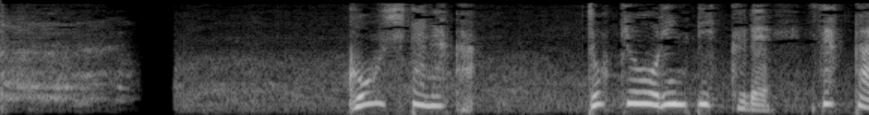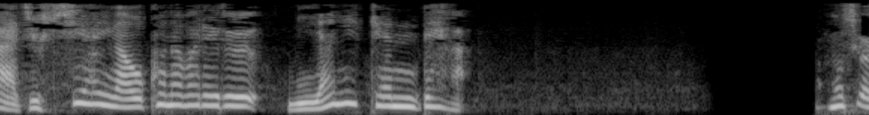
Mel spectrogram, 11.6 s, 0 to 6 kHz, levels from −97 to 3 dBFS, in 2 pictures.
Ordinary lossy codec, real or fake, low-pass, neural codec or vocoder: MP3, 24 kbps; fake; 5.4 kHz; codec, 16 kHz, 4 kbps, FreqCodec, larger model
